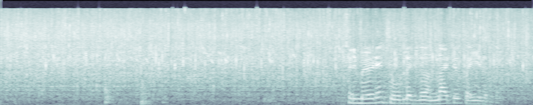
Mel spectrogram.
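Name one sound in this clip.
Oil sizzles and bubbles steadily in a hot pan.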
